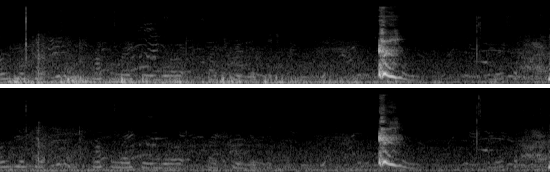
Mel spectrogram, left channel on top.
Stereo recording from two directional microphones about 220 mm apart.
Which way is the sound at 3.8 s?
35° left (ahead or behind).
